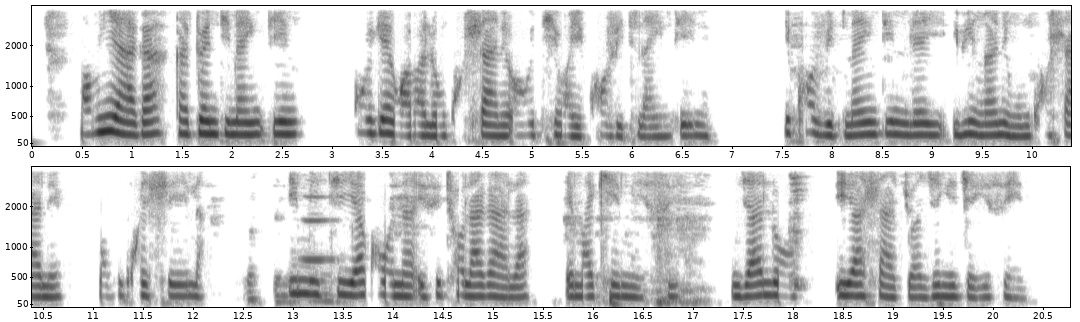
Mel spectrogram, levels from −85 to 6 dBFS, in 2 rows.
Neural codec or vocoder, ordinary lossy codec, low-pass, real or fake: none; AAC, 32 kbps; 3.6 kHz; real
